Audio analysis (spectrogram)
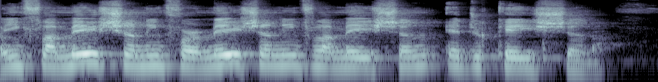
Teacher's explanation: E quando é terminada em T-I-O-N, que é o nosso shan em inglês, geralmente a tônica é uma sílaba antes, education. O A vai ter som de E, né? Se ele for imediatamente antes do shan. E é a sílaba tônica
